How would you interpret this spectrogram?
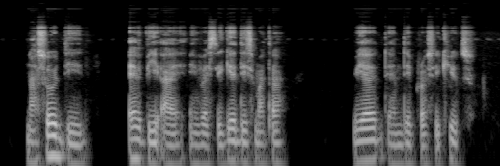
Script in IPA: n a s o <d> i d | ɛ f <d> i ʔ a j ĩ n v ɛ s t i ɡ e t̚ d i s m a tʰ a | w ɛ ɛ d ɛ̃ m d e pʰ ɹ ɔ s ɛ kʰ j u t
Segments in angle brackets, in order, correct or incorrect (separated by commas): correct, incorrect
